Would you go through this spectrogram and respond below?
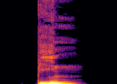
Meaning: bee colony superorganism
- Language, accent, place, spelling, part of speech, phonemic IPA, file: German, Germany, Berlin, Bien, noun, /biːn/, De-Bien.ogg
